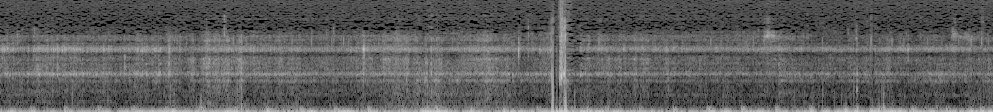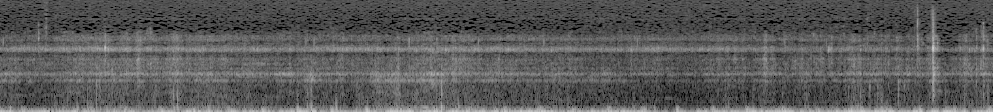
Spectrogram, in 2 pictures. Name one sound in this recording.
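Wind buffets a microphone outdoors with a low rumble.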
